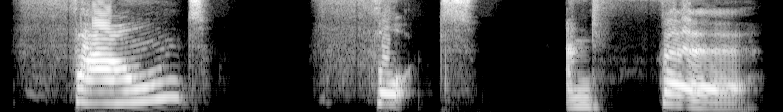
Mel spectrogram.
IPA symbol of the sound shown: f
